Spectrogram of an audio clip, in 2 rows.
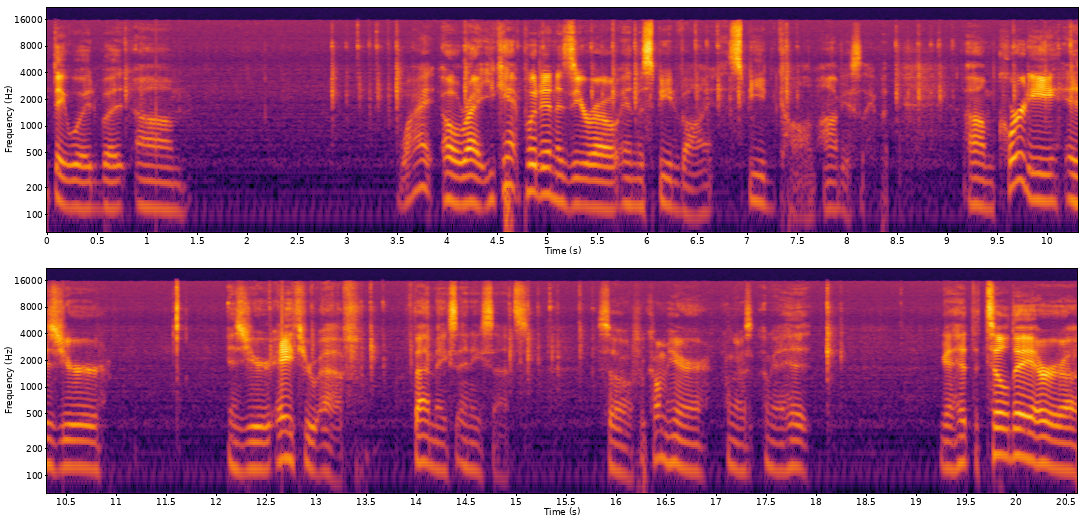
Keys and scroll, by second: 0.7 `, 2.9-5.8 typing, 3.4 Up, 8.1-10.6 typing, 12.1 Down, 12.8 Down, 13.0 Down, 14.0 Up, 14.0 shift+Tab, 14.8 Tab, 15.0 Tab, 15.5 Up, 18.0 `.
